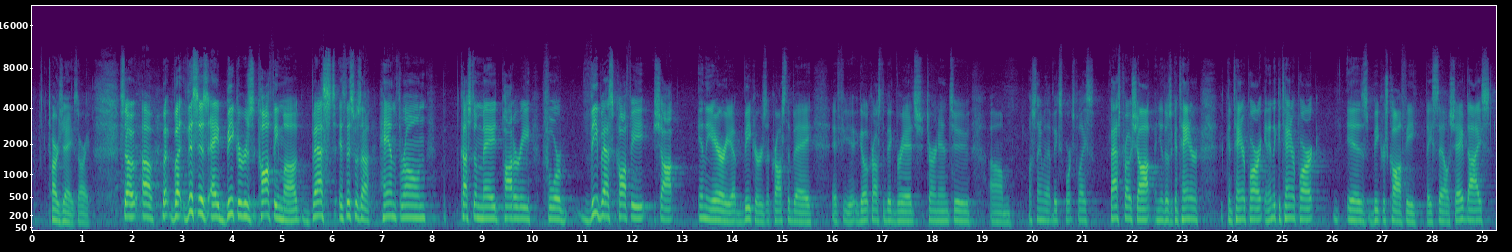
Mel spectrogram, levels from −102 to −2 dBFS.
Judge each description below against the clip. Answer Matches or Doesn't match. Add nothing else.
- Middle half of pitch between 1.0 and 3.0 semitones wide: Doesn't match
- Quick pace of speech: Doesn't match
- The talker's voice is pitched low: Doesn't match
